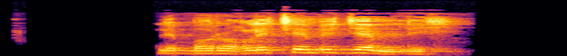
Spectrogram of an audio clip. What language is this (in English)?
Basaa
